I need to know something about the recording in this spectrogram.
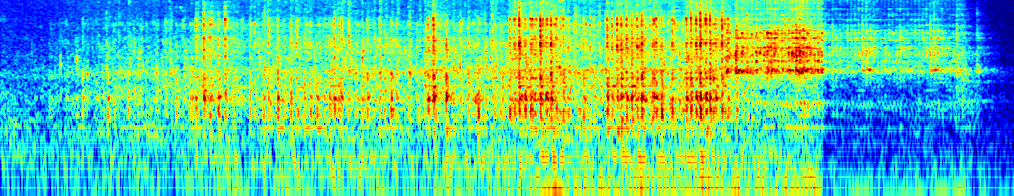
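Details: Bicycle: rapid grinding, scraping rasp about four times a second as the pedals turn, the chain rubbing the front derailleur cage, which needs fine-tuning.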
